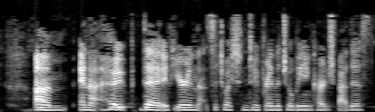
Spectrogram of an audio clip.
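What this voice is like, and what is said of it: Unwell-sounding voice. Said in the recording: “please excuse my voice. I have not been feeling well for 2 days”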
